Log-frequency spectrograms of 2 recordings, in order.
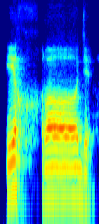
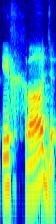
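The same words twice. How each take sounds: First: The kh sound is heavy and thick. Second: The kh sound is light and thin. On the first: The speaker calls it right. "ditebalkan kho-nya" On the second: The speaker calls it wrong. "tidak dibaca ikhraj"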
